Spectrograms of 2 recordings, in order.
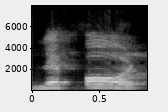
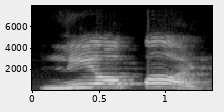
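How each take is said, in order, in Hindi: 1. शब्द 'leh' से शुरू होता है। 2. शब्द 'lee-oh' से शुरू होता है। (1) "इसे बोलते हैं लेपर्ड" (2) "इसे लियोपर्ड नहीं बोलते हैं"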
